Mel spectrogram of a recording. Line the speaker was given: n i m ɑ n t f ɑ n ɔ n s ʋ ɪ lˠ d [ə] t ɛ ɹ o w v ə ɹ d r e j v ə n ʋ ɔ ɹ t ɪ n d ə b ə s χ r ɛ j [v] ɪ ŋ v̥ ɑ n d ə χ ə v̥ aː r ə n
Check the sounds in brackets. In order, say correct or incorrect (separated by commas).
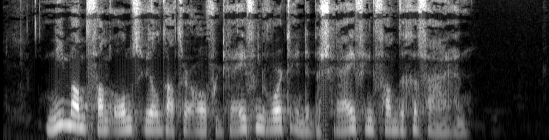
incorrect, correct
